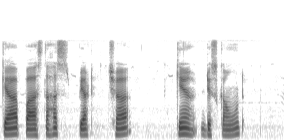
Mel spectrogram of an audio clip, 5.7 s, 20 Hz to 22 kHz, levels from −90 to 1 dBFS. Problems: background sounds at intervals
